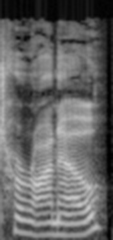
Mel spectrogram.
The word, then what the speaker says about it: Toronto: Shout out to Florence in Toronto. Don't pronounce the T. I did it right.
